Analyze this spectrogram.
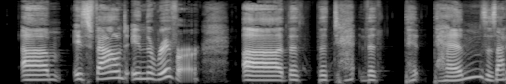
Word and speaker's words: Thames: The Thames, is that how you say it?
